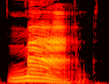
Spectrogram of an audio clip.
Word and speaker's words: man: As you can hear, Emma uses a long ah vowel in the word man.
